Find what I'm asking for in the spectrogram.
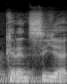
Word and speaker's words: querencia: The word querencia is defined in all kinds of ways.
